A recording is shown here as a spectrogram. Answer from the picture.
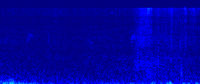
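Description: Near silence: faint low handling rumble and footfalls from a phone carried while walking over garden soil and dry leaves, with one short rustle about one and a half seconds in.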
